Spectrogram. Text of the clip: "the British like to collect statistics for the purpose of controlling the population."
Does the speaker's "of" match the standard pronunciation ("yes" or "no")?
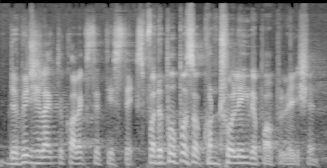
no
